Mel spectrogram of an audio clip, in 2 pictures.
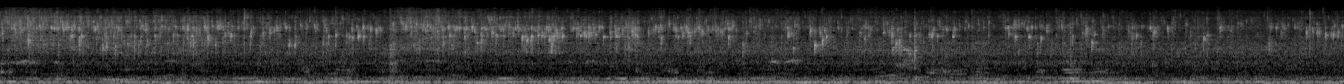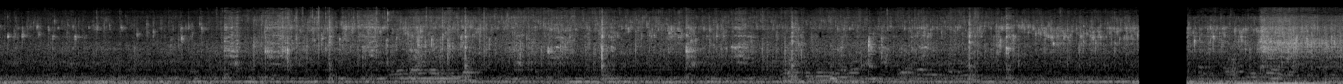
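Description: Chopped garlic and onion sizzling and crackling in hot oil in a wok. Near the end, after a brief break, the sizzling grows a little louder as marinated pork ribs go into the pan.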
